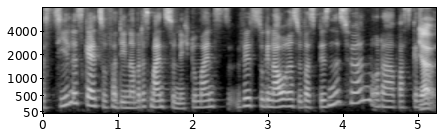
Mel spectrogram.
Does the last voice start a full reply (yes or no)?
yes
